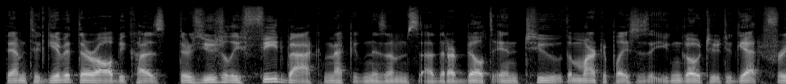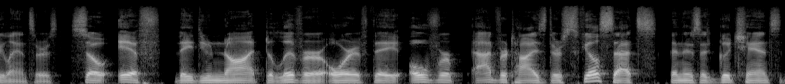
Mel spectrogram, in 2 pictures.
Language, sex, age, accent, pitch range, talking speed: English, male, 30-49, American, 80-95 Hz, 170 wpm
